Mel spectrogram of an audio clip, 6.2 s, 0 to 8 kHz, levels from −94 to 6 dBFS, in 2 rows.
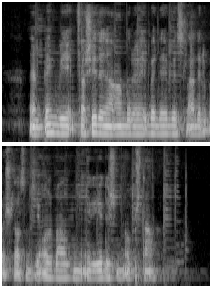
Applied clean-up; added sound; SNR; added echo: neural separator model SepFormer DNS4.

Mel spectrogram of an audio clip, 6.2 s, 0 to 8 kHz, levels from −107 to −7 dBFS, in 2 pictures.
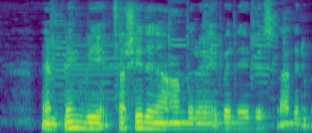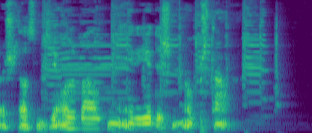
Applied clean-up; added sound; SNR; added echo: classical method WPE with log-MMSE.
